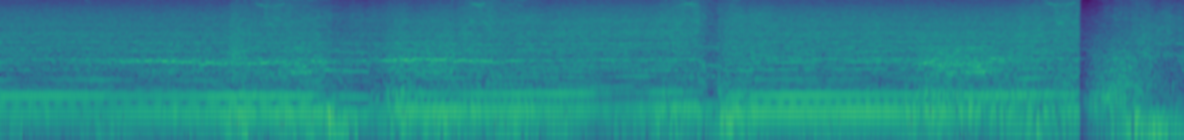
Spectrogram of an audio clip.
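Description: A car engine roars at high speed, shifting gears.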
